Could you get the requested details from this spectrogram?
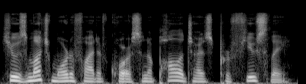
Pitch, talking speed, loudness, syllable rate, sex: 145 Hz, 175 wpm, -19 LUFS, 6.6 syllables/s, female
